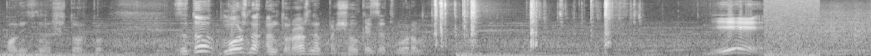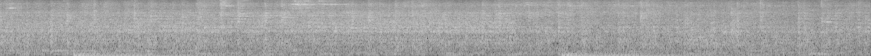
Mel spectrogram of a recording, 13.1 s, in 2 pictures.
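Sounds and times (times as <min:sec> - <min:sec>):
train rumbling past: 0:05.8 - 0:13.0.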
